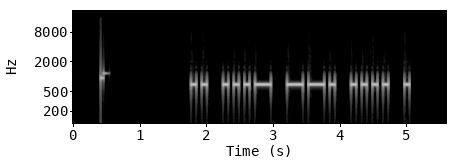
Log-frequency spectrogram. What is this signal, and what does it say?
Morse code, heard as a keyed tone, about 15 wpm, 700 Hz. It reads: IVGHE
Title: Code Groups - 5 Letters - 15wpm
